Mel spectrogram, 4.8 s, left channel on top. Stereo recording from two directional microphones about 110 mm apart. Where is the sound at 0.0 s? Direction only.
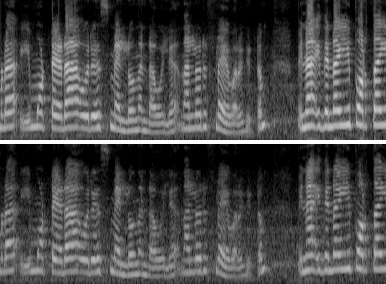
45° left (ahead or behind).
